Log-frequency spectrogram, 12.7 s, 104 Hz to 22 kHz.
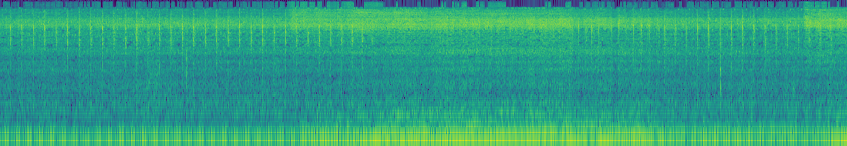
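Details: VW Golf 7 R engine at a steady idle with a fast, light clacking tick, roughly three per second; an internal engine knock whose cause is not yet confirmed.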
